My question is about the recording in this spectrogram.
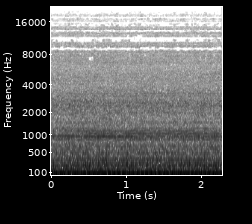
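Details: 1995 Mercedes-Benz E220 2.2i W124 Cabriolet, which previously would not start due to an immobiliser/central locking fault: smooth, even low rumble at idle with no knocks, misses or squeals; engine settled and running normally.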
